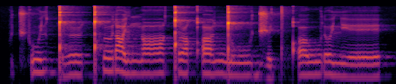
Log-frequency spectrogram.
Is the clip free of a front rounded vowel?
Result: no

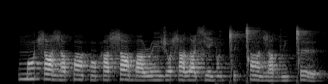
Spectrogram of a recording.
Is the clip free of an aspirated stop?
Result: yes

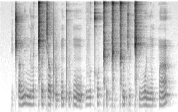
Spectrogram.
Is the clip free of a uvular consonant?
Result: yes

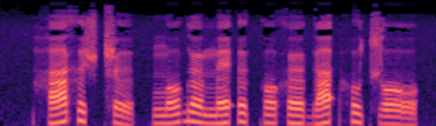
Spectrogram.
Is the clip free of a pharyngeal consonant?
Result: yes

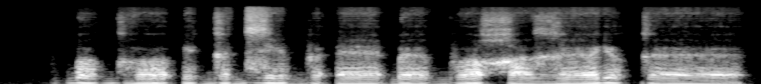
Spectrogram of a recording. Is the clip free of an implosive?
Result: no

